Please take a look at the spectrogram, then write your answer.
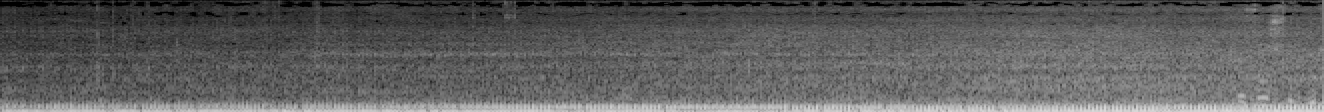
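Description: Motorcycle engine idling and pulling away, a loud, continuous low rumble with steady throb and some clatter that stays constant throughout, close to the listener.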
